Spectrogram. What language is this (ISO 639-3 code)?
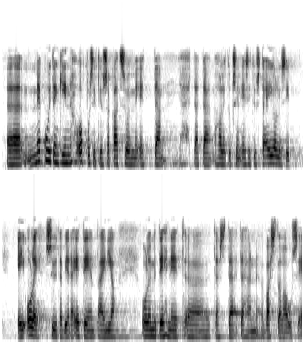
fin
